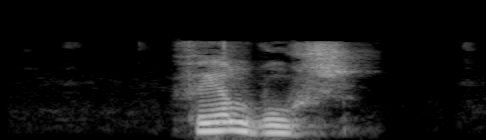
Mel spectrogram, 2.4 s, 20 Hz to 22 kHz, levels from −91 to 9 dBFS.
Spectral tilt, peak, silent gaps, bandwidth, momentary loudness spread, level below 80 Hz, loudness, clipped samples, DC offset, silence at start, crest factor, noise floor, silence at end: -4.5 dB/octave; -4 dBFS; none; 7.8 kHz; 15 LU; -64 dBFS; -20 LUFS; under 0.1%; under 0.1%; 0.9 s; 20 dB; -71 dBFS; 0.65 s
